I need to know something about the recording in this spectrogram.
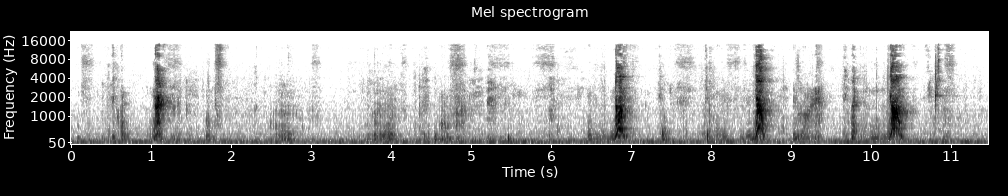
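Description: A pug puppy yips and barks in short sharp bursts.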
